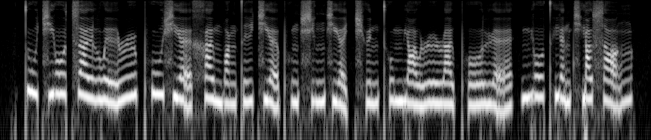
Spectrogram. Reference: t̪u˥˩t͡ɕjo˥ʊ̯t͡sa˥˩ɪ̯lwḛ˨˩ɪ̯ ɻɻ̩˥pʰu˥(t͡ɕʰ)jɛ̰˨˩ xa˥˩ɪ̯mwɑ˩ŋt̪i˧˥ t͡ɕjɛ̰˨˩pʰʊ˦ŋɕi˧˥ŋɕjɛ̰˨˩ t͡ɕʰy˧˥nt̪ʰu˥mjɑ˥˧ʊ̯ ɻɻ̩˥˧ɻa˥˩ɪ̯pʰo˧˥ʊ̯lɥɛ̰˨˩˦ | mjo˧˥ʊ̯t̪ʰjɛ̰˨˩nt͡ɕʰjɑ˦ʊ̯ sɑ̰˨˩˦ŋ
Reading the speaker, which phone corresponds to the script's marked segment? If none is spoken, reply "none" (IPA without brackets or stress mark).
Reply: ɕ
